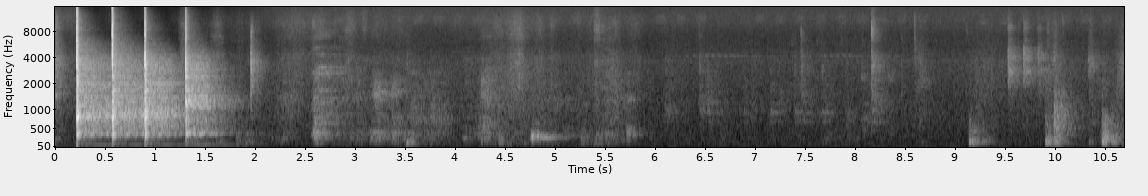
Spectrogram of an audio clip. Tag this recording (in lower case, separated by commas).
sliding door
